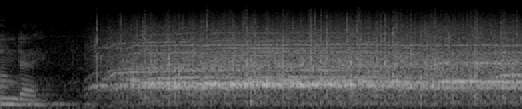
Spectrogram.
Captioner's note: audience clapping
